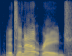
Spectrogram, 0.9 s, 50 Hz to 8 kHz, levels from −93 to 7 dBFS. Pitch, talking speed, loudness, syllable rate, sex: 175 Hz, 200 wpm, -16 LUFS, 6.9 syllables/s, male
